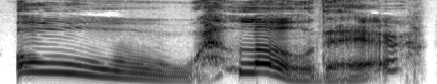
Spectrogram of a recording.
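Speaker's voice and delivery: lilting high then slow hello; sing-song. Acted. Monk greeting Desdemonia, sing-song. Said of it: "in a sing-song voice".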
